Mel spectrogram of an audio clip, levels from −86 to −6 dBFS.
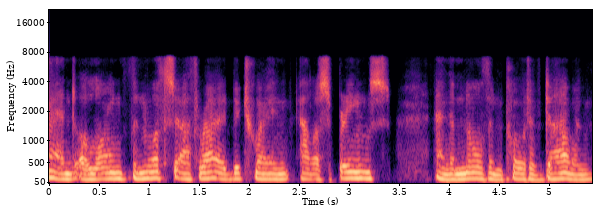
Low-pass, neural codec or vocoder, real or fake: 7.2 kHz; codec, 16 kHz, 2 kbps, FreqCodec, smaller model; fake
